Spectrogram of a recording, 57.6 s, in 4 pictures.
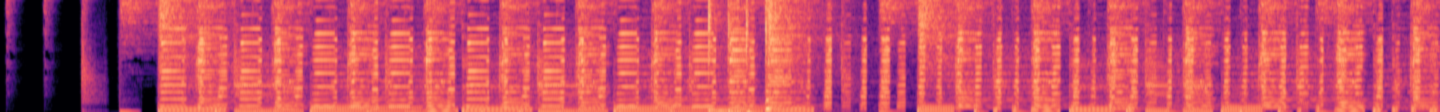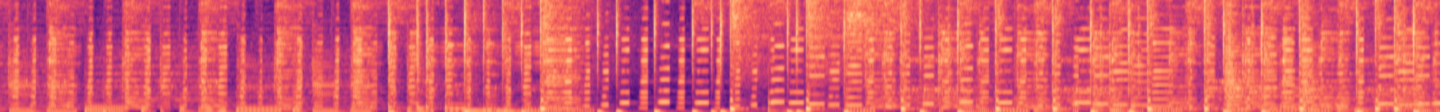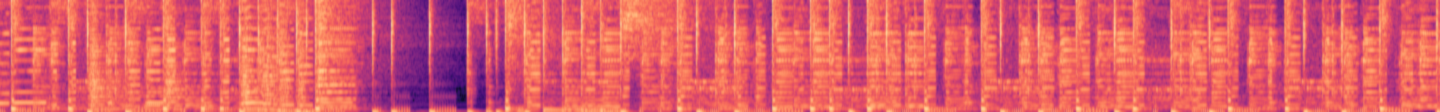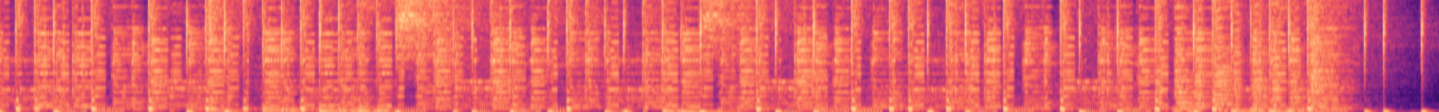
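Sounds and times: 
forró music: 0.8s - 57.5s.

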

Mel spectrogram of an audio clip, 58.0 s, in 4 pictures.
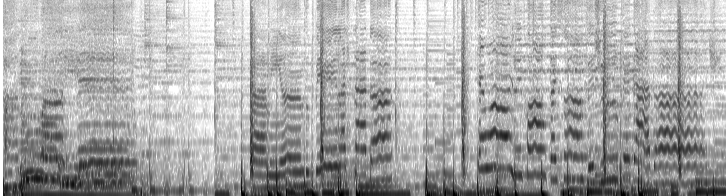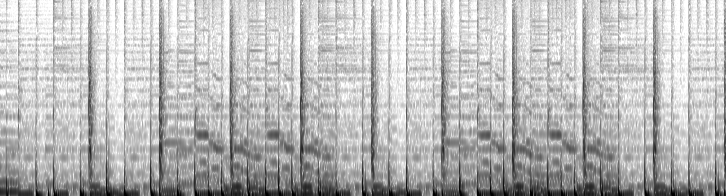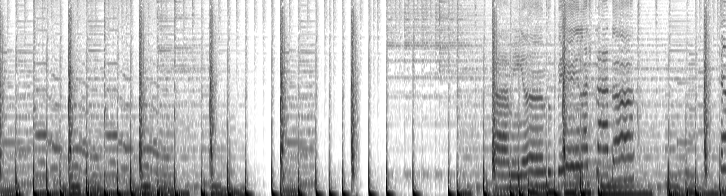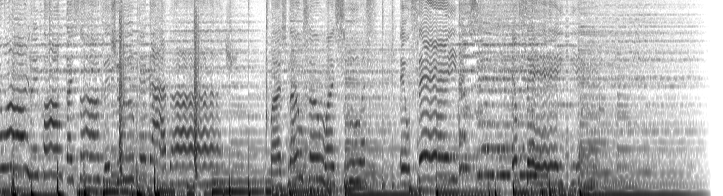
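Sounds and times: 
music beat: 0.1s - 57.2s.

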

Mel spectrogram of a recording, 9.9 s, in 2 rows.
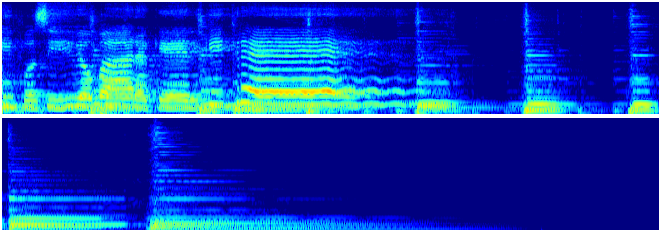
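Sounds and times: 
voice: 0.0s - 3.4s
acoustic guitar: 0.0s - 8.8s.

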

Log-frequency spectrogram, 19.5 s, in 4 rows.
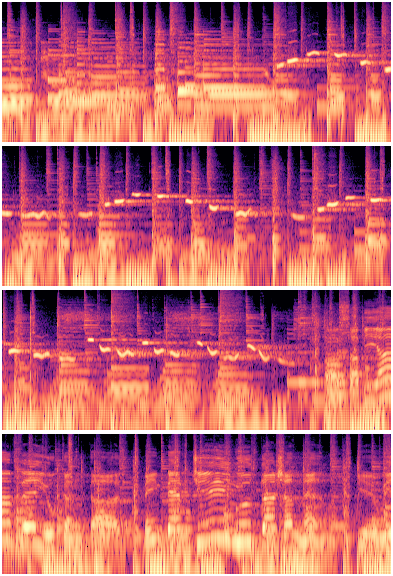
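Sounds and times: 
full band with steady drums and bass: 0.0s - 19.4s
person whistling imitating a sabiá thrush's song: 3.2s - 13.5s
speech: 16.4s - 19.4s.

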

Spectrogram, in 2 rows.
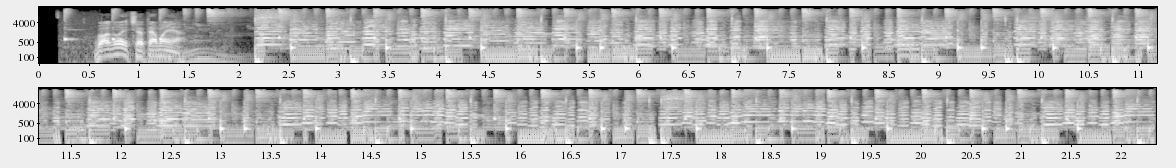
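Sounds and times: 
forró music opening: 0.2s - 22.3s.

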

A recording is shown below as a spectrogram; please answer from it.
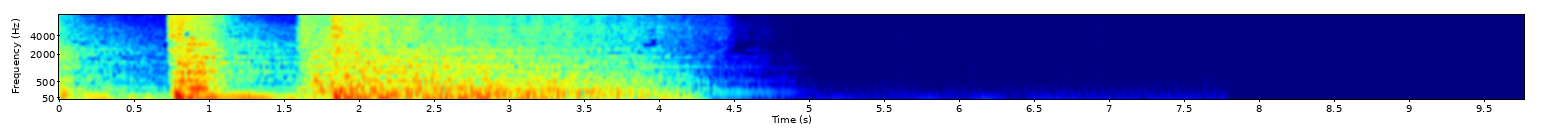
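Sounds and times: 
state anthem being sung: 0.0s - 4.4s.

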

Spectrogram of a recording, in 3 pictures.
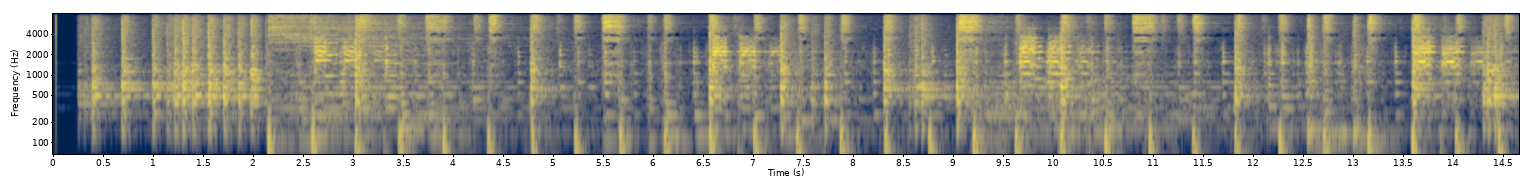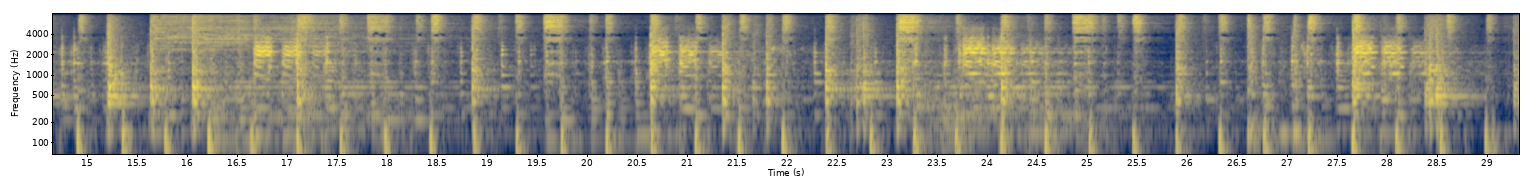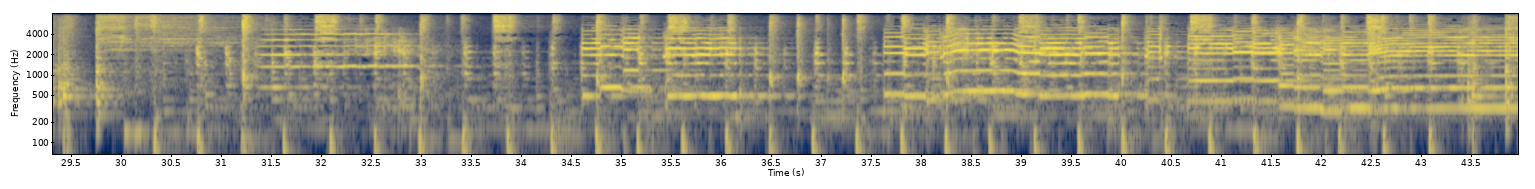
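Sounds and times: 
reggae jam: 0.0s - 43.9s.

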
